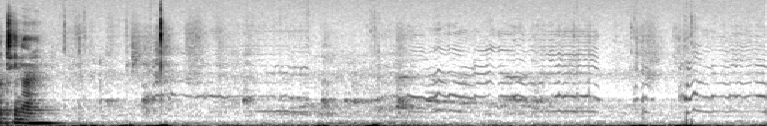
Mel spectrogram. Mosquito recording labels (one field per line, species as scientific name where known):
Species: Culex pipiens complex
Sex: female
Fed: unfed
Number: one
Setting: cup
